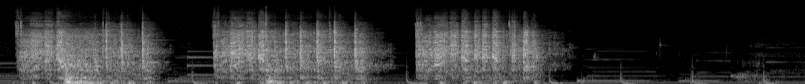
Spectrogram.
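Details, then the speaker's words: Kawasaki W175 (TR) carbureted motorcycle: three long starter bursts spin freely and lightly but never catch; decompression plate on left side of engine stuck and won't move outward, valve held open, engine loses compression and won't start. "Emang dari awal saya janggal mendengarkan suara mesinnya kalau jeli Kakak bisa mendengarkan dari suaranya Apakah katup kompresinya terbuka atau tidak ketika mesin dinyalakan Kalau terbuka berarti ya mesinnya hilang kompresi"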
